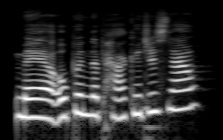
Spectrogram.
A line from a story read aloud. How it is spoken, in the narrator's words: Beezus asked eagerly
